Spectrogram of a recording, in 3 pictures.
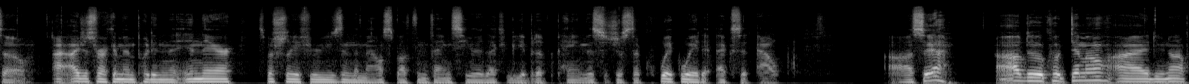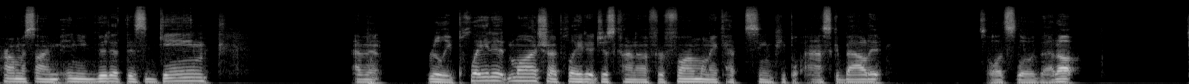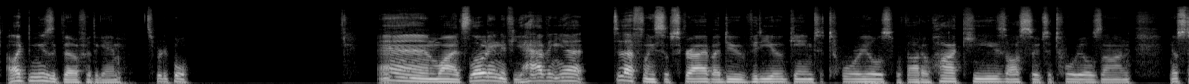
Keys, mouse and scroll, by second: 0.1 click, 3.0 click, 3.9 click, 6.0 click, 7.8 middle click, 7.9 scroll up 2, 8.4 click, 11.4 click, 13.0 click, 13.7 click.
